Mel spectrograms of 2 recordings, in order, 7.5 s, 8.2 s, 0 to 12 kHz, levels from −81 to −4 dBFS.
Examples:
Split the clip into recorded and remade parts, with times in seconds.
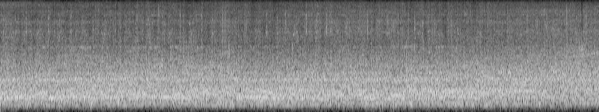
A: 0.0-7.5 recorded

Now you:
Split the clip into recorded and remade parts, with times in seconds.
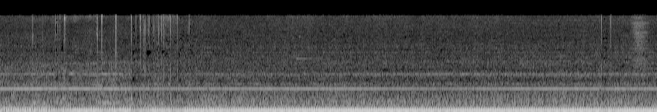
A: 0.0-0.6 recorded; 0.6-1.5 remade; 1.5-8.2 recorded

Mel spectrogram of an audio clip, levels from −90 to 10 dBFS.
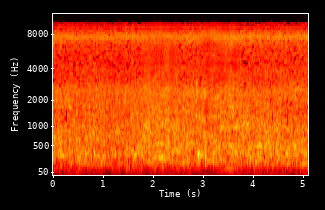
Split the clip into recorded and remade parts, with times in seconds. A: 0.0-1.8 recorded; 1.8-2.5 remade; 2.5-3.0 recorded; 3.0-3.7 remade; 3.7-5.1 recorded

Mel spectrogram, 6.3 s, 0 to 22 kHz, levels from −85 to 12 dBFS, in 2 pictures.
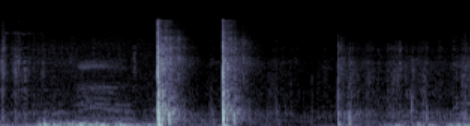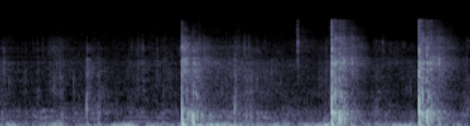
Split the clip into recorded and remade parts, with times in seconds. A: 0.0-6.3 recorded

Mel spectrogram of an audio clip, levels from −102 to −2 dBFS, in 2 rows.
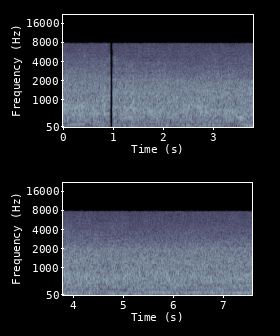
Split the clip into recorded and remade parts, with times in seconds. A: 0.0-3.9 remade; 3.9-4.4 recorded; 4.4-5.1 remade; 5.1-6.3 recorded; 6.3-7.6 remade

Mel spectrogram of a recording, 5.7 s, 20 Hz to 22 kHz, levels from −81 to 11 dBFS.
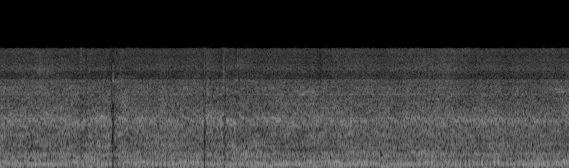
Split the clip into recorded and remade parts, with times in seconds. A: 0.0-5.7 remade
